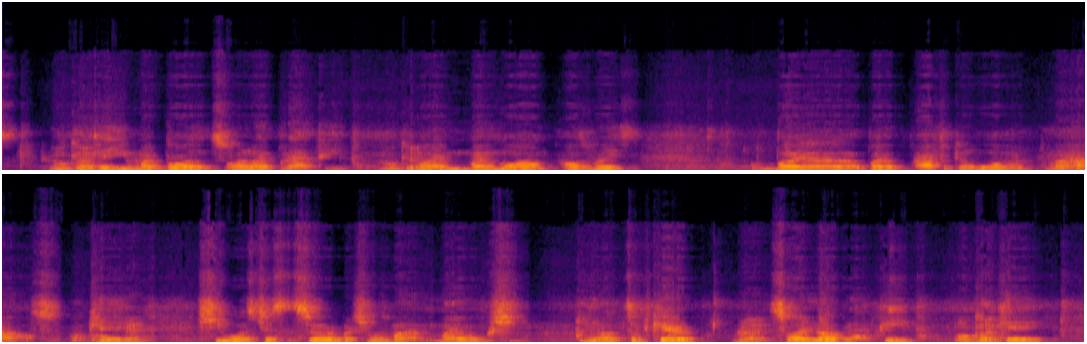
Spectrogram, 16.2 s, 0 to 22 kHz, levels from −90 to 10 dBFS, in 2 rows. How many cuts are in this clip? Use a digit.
0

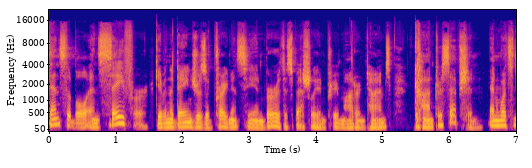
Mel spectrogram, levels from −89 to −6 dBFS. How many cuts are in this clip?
0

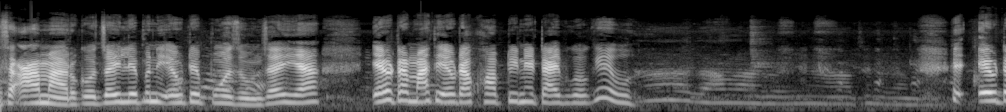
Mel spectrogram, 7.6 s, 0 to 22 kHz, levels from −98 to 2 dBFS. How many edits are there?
0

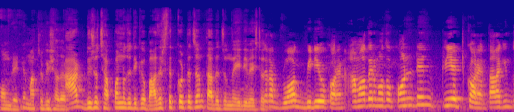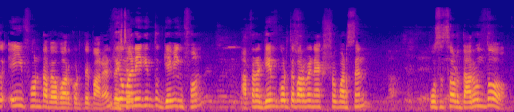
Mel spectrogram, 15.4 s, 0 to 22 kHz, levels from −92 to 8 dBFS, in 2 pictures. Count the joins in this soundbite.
3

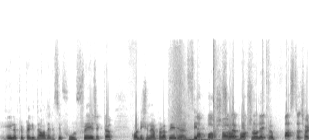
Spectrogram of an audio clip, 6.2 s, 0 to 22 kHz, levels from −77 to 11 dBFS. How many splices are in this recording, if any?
1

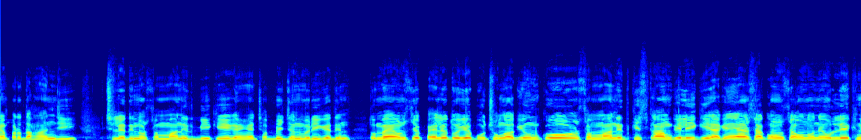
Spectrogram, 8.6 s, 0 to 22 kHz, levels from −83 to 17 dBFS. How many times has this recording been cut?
2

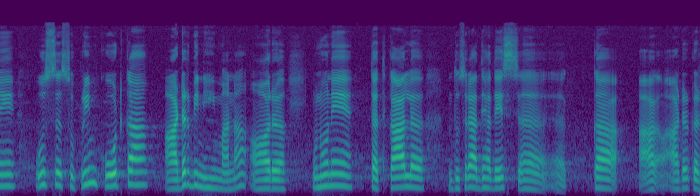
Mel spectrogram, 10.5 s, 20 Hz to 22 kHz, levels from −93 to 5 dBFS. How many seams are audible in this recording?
0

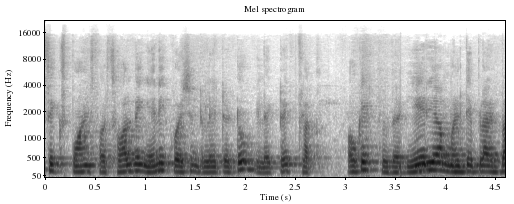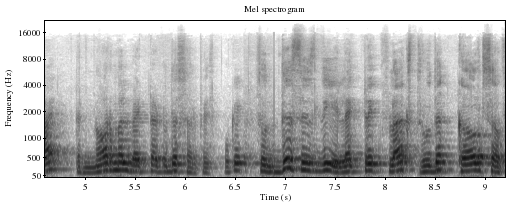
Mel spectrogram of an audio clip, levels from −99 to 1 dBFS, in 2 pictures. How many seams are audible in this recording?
2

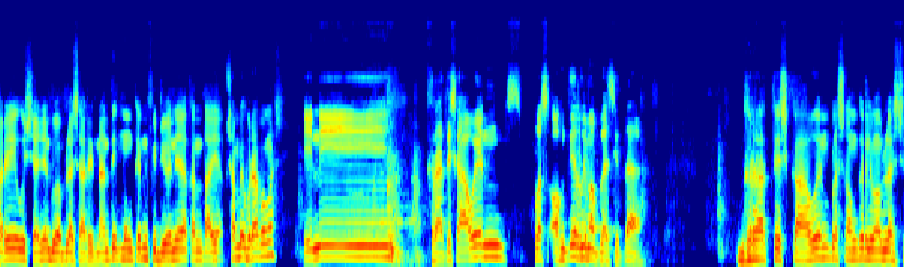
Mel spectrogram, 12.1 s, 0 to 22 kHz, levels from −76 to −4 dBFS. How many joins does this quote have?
1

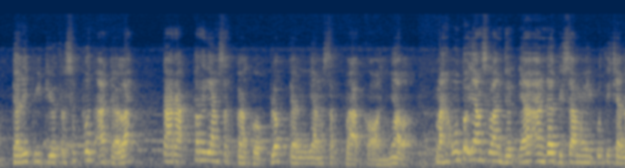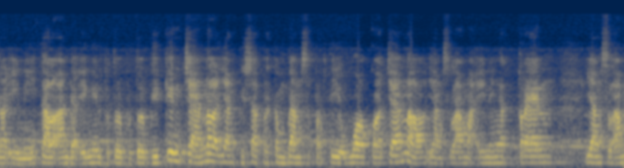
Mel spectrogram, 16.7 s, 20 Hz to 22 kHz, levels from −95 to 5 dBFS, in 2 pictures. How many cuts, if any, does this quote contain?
0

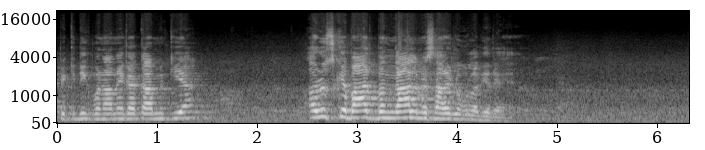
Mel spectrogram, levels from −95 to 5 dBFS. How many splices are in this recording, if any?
0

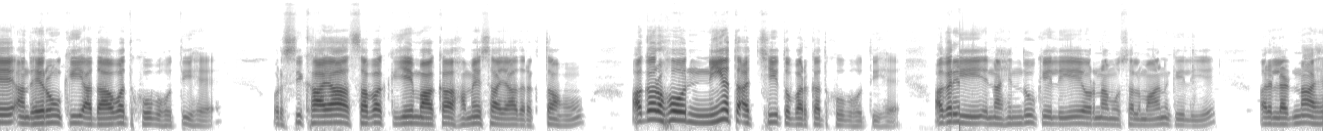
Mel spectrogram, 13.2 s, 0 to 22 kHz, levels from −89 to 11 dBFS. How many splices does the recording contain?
1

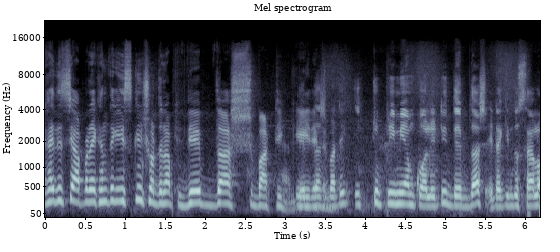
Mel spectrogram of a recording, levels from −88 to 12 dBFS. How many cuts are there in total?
1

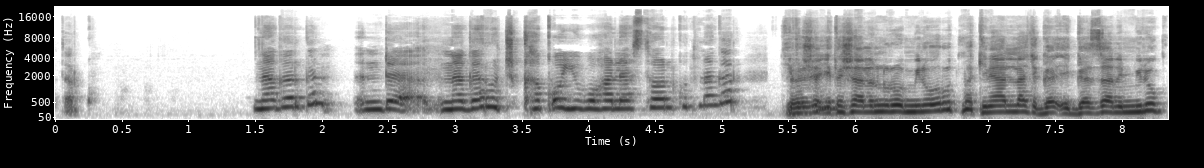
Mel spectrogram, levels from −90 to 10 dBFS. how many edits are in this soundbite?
1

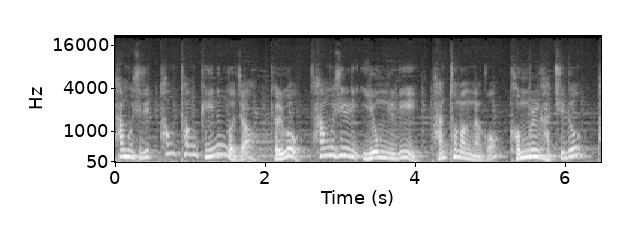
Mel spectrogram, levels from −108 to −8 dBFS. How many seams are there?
1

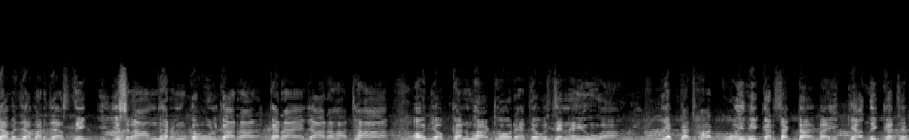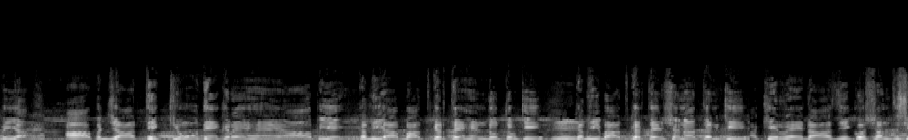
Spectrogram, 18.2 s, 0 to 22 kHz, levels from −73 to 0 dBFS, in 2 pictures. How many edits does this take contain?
3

